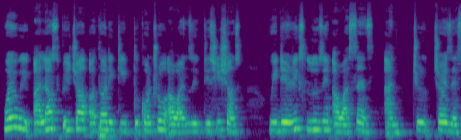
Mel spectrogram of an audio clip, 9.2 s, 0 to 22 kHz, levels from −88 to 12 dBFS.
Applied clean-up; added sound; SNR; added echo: none; none; none; reverberation time 0.4 s.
